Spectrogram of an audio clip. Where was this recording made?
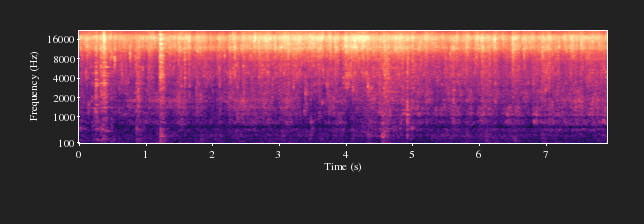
in a kitchen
